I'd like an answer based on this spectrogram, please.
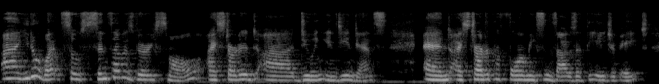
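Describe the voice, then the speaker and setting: A woman's fairly high voice in a Canadian accent, at a fairly quick pace with ordinary pitch variation, amid noticeable background noise and audible room echo. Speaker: hotel executive. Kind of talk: interview. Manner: fast.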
